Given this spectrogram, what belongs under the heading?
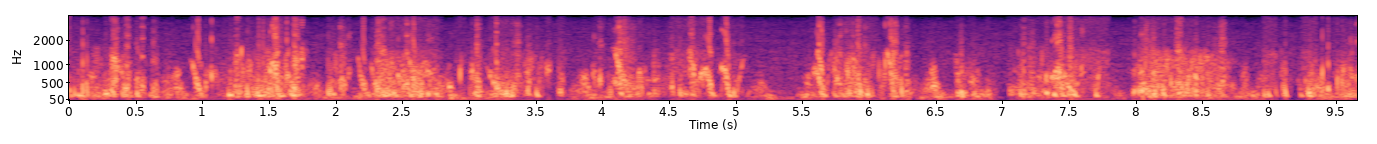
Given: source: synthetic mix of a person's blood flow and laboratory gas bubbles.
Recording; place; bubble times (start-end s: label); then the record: Doppler ultrasound of blood flow; precordium
0.00-0.78 s: bubbles
0.89-1.81 s: bubbles
1.92-2.81 s: bubbles
2.89-3.73 s: bubbles
3.92-5.08 s: bubbles
5.54-6.37 s: bubbles
6.62-6.93 s: bubbles
7.03-7.79 s: bubbles
7.95-8.75 s: bubbles
8.94-9.17 s: bubbles
9.21-9.67 s: bubbles
From the record:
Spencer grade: 4 (maximum detectable bubble signal sounding continuously throughout systole and diastole of every cardiac period, and overriding the amplitude of the normal cardiac signals); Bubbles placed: only in the low amplitude regions of the cardiac cycle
